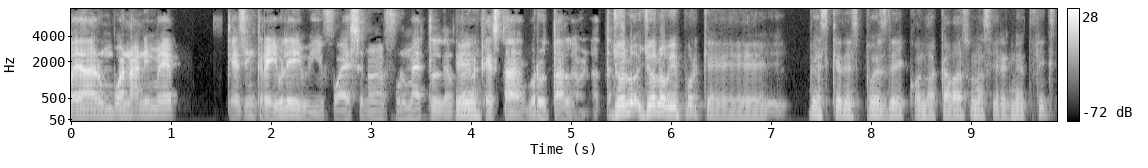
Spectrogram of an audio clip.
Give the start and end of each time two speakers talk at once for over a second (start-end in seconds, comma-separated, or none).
none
